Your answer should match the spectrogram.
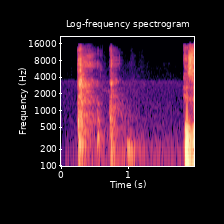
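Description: A person coughing: a few short coughs starting about a quarter second in, picked up by a meeting microphone, then a voice starts speaking near the end.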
